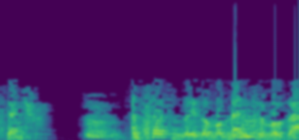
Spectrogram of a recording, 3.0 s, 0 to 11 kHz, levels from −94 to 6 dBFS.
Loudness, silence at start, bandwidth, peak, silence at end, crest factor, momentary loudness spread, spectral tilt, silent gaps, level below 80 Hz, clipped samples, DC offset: -14 LUFS; 0 s; 6 kHz; 0 dBFS; 0 s; 14 dB; 13 LU; -8 dB/octave; none; -60 dBFS; under 0.1%; under 0.1%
